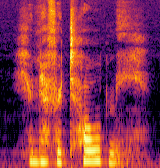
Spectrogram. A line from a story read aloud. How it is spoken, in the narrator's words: Bilbo whispers, an angry glint to his words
